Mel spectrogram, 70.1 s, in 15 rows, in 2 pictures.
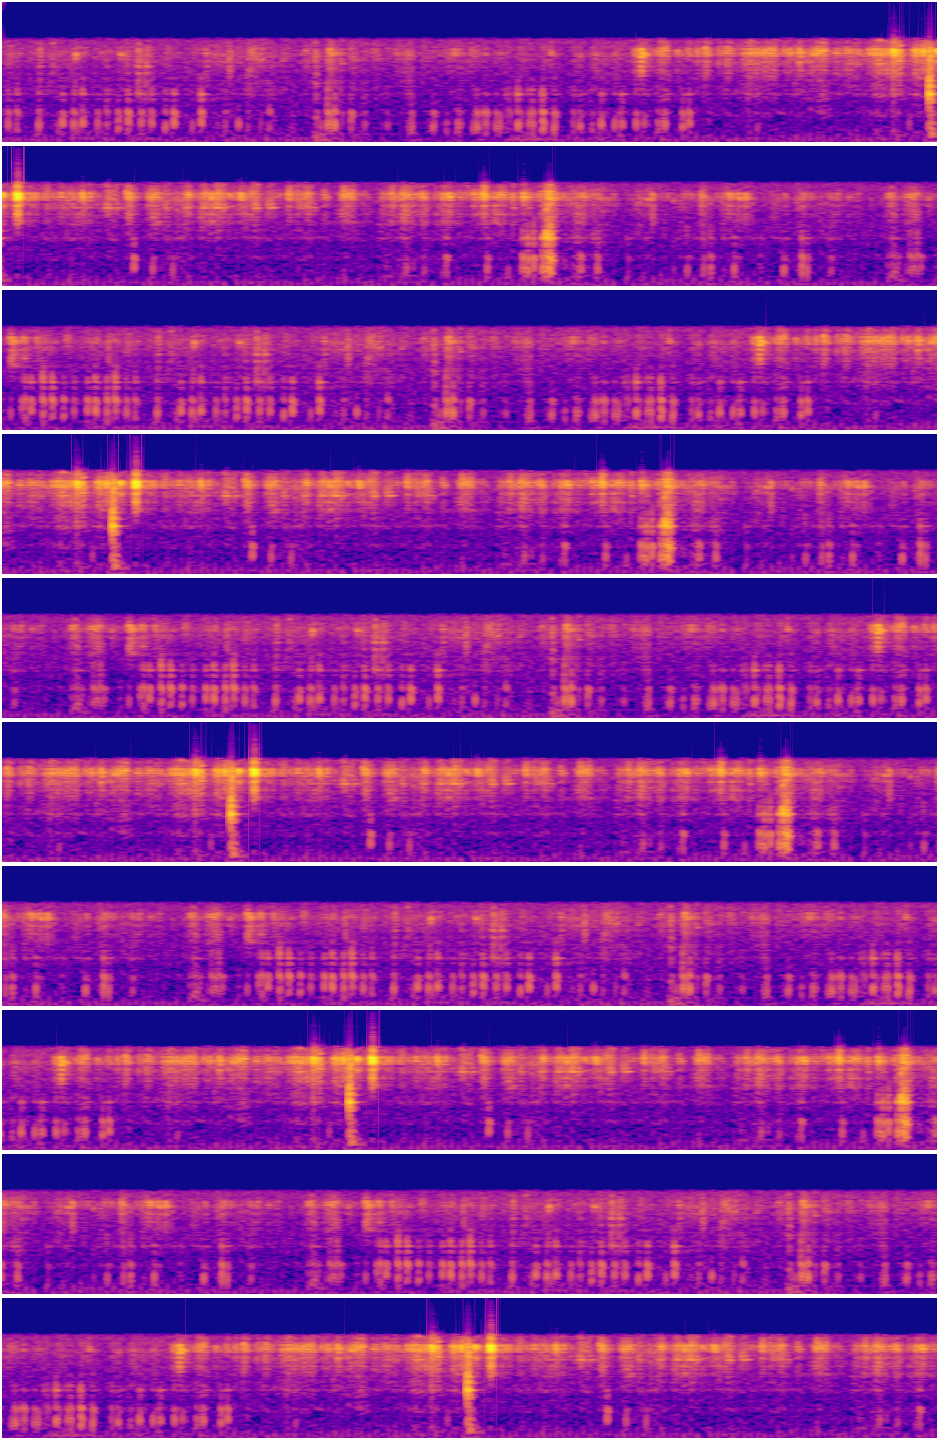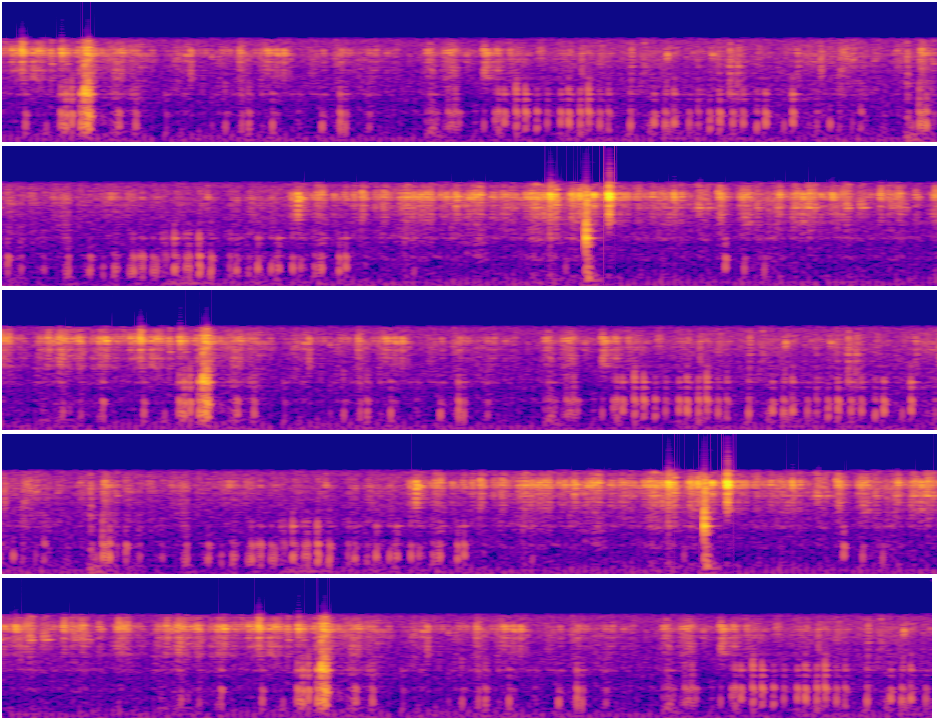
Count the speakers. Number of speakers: zero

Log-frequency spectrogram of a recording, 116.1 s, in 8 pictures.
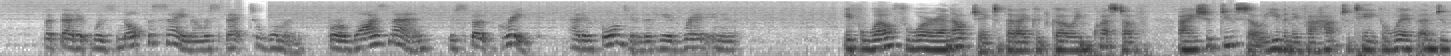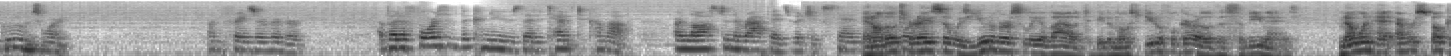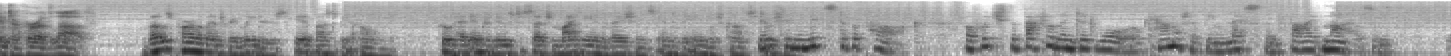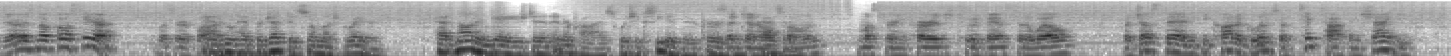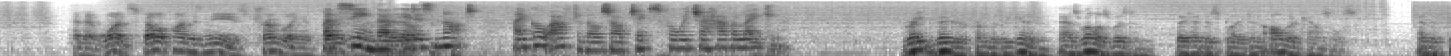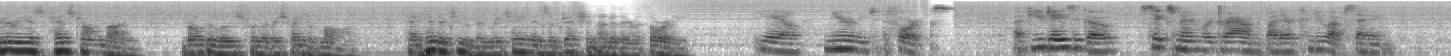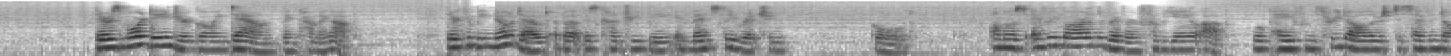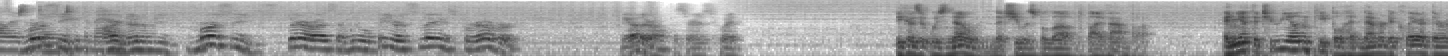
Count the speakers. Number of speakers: seven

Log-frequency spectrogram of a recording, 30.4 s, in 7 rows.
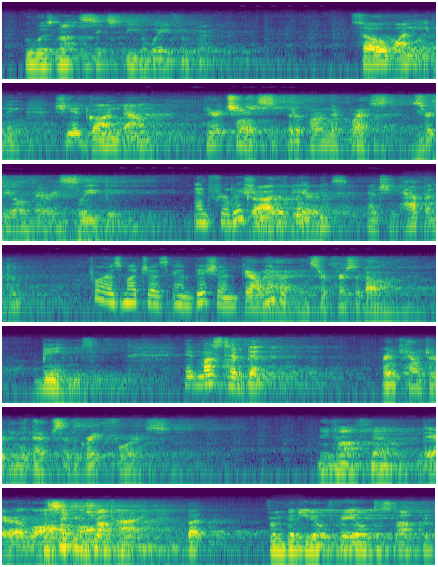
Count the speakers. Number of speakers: five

